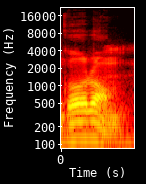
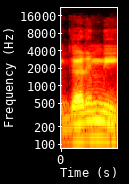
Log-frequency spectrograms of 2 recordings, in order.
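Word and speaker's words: গৰম: bracket में अकेले थार गर्मी गर्मी को समम कहेंगे गोरम उच्चारण भी गोरम लाल अक्षर में बारिश बारिश को समम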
